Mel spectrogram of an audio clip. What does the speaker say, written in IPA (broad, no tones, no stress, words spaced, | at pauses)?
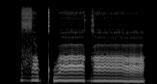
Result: zˤekʷʼaː ɡaː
